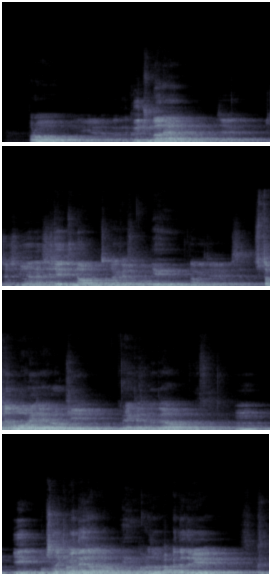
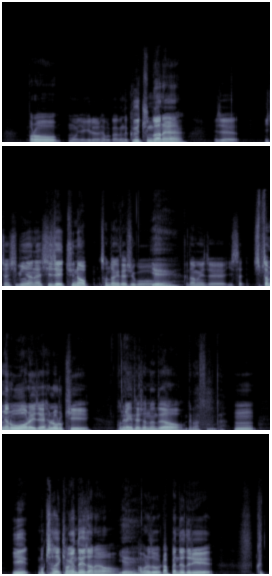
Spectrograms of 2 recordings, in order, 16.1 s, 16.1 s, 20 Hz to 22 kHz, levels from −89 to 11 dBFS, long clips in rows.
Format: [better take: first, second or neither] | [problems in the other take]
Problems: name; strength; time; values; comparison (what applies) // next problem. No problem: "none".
second | room echo; strong; dies away in 2.5 s // off-mic speech; far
